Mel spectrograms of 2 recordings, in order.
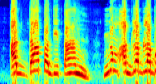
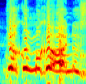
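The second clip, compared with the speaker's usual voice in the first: higher, crying voice; tearful plea; 6 semitones higher than usual. Acted. Wife cries to her husband about his mother, tearful. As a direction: let the tears break through the words.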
